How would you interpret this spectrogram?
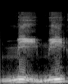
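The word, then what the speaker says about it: Mi: This is it's spelled M-I, but it's pronounced me Antilles.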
